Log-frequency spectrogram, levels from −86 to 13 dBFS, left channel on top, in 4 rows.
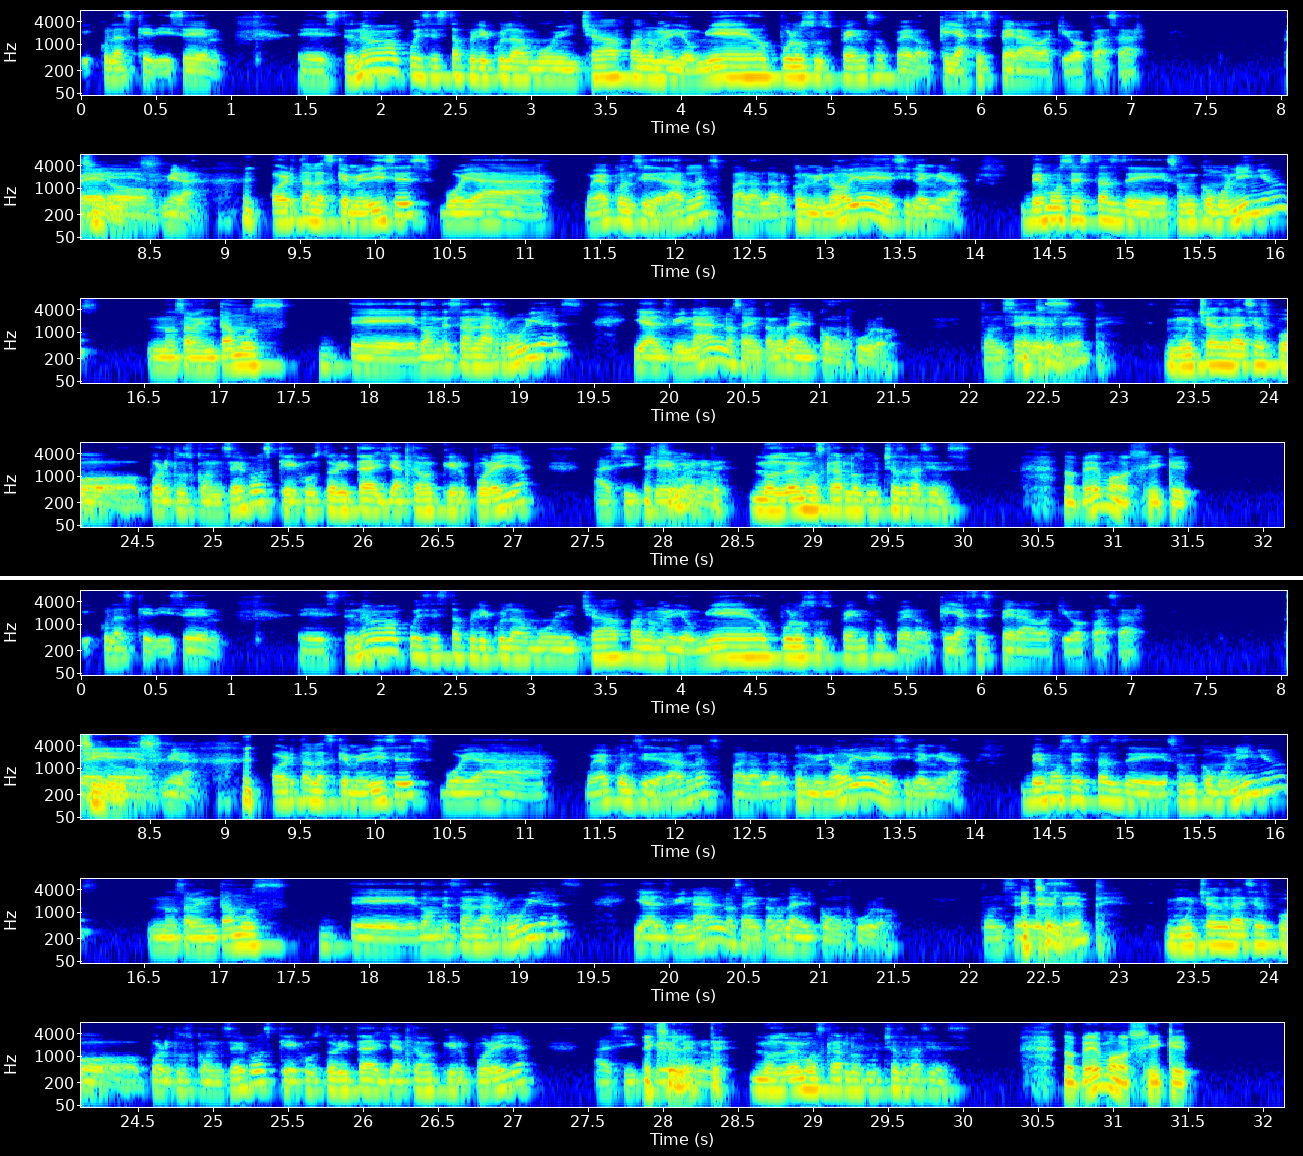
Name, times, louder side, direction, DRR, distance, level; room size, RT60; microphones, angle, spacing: voice 1, 0.0-7.1 8.0-8.9 9.3-13.9 14.3-16.1 16.5-21.5 22.1-22.7 23.3-27.1 27.5-30.0, left 3 dB, 30° left, 0.3 m, -25 dB
voice 2, 8.0-8.6 8.9-9.0 22.4-22.8 27.9-28.4 30.4-31.5, right 4 dB, 55° right, 0.4 m, -23 dB
5.4 x 3.3 x 2.7 m
head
